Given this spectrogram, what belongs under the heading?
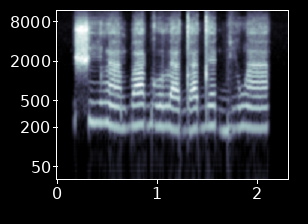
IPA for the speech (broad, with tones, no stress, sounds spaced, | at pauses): ʃ i˦ l ã˧ b a˦ ɡ o˧ l a˨ d a˨˦ d ɛ˦˨ ɡ͡b i˨˦ w ã˦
